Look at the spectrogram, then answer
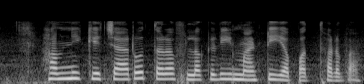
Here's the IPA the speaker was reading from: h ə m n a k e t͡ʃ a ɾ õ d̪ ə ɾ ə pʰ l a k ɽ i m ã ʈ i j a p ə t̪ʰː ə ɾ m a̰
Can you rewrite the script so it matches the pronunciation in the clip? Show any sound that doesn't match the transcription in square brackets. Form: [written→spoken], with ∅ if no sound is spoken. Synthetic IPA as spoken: h ə m n [a→i] k e t͡ʃ a ɾ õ [d̪→t̪] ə ɾ ə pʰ l [a→ə] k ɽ i m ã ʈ i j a p ə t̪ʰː ə ɾ [m→b] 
